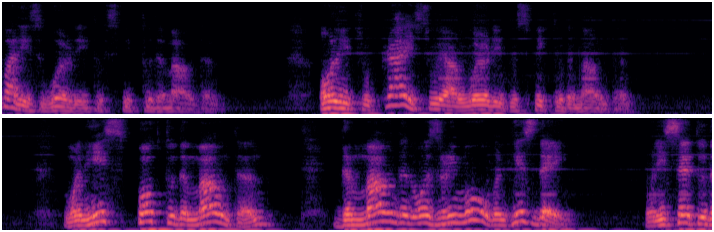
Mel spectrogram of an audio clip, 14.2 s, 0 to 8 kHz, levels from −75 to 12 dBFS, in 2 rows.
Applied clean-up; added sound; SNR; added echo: neural separator model SepFormer DNS4.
